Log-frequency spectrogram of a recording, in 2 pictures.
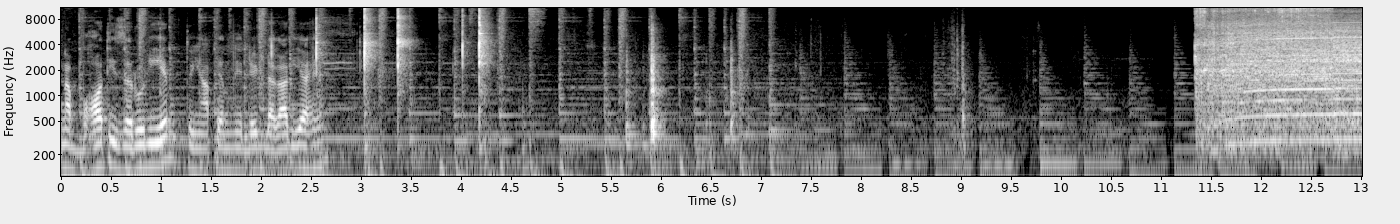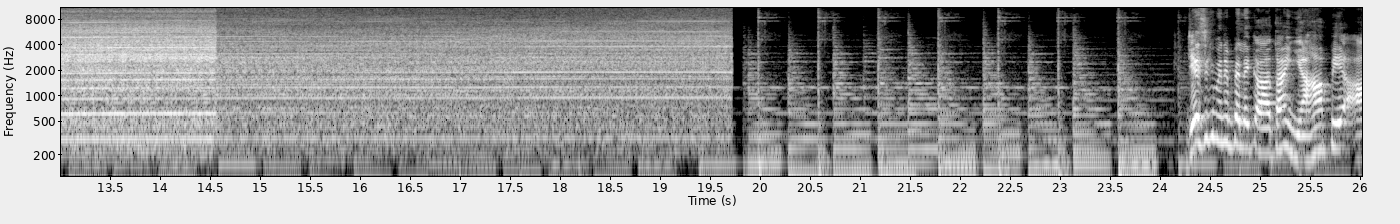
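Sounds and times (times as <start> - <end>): background music with steady beat: 0.0 - 11.4, 17.0 - 26.0
mixer grinder motor whining: 11.4 - 19.8.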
